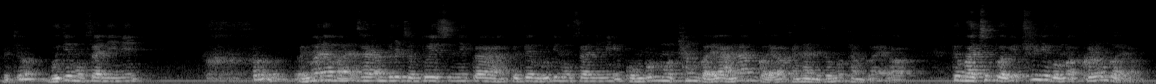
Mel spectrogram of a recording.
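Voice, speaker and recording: A man preaches a sermon to his congregation, pressing his points with rhetorical questions. His voice is pitched fairly high but sounds mellow and dark. He is heard from a distance across a very reverberant hall with a faint hum beneath. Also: fairly quick, lo-fi sound. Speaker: pastor. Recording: very echoey hall, voice from far off.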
